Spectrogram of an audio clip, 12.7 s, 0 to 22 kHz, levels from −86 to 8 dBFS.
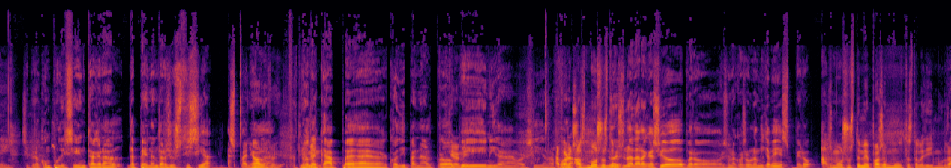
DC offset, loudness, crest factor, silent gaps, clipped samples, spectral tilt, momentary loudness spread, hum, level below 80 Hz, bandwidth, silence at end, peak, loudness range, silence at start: under 0.1%; -18 LUFS; 16 dB; none; under 0.1%; -4.5 dB/octave; 10 LU; none; -36 dBFS; over 20 kHz; 0 s; -2 dBFS; 2 LU; 0 s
